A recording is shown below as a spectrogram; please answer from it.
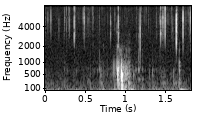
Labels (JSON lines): {"label": "biophony, low growl", "recorder": "SoundTrap 300"}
